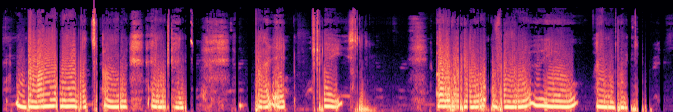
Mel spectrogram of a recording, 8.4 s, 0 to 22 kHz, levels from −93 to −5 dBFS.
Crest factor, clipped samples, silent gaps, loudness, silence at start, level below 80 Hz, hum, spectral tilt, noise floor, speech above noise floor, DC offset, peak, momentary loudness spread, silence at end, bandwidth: 10 dB; under 0.1%; none; -10 LUFS; 0.2 s; -34 dBFS; none; -6 dB/octave; -41 dBFS; 31 dB; under 0.1%; 0 dBFS; 15 LU; 0.35 s; 15.5 kHz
